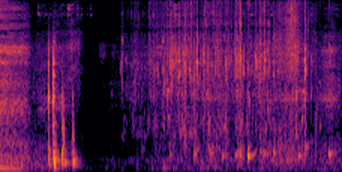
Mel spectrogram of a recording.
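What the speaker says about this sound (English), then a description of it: "don't nudge me when I'm pouring water" A short trickle of liquid pouring, pausing briefly, then a longer steady stream of water poured close by.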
